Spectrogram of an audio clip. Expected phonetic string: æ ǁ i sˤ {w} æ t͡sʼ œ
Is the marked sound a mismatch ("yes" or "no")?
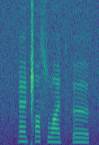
no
